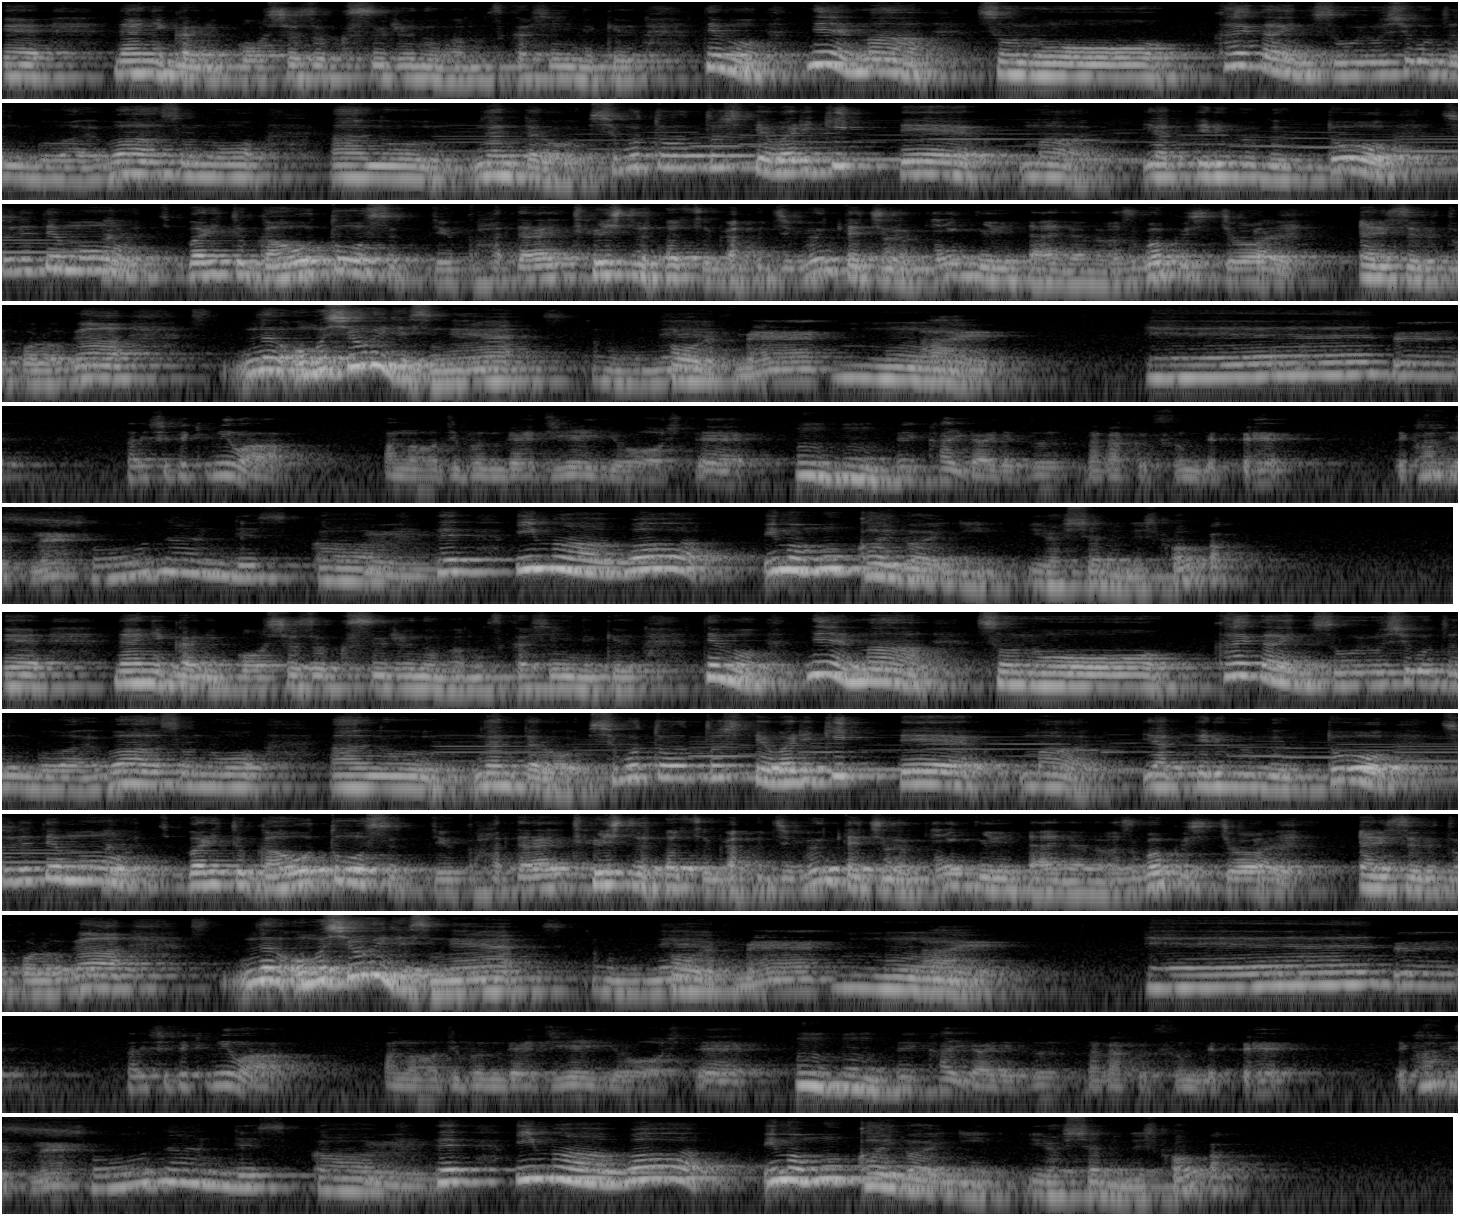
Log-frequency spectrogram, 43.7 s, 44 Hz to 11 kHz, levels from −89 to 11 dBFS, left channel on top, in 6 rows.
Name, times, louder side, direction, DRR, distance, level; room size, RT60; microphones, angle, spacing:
voice 1, 0.0-4.6 4.9-5.8 6.1-8.6 8.9-12.7 13.0-20.9 21.3-22.7 23.0-24.4 24.8-25.4 26.0-26.7 27.6-28.7 33.1-33.6 36.2-36.4 36.8-38.3 38.6-38.7 39.0-39.9 40.2-42.4, right 1 dB, 20° right, 3 dB, 1.1 m, -30 dB
voice 2, 0.8-1.1 15.1-15.2 18.9-19.1 20.8-21.0 25.2-25.9 26.4-26.8 28.2-28.4 28.8-29.1 29.7-30.5 31.0-32.8 33.6-35.5 36.2-36.8 38.2-38.6 42.4-42.6, left 1 dB, 10° left, 3 dB, 0.4 m, -39 dB
sound 1, 9.4-15.1, equal, 40° right, 2.0 m, -46 dB
10.5 x 7.3 x 3.2 m, 0.87 s
head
